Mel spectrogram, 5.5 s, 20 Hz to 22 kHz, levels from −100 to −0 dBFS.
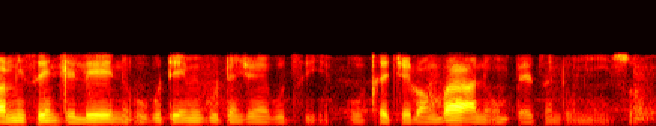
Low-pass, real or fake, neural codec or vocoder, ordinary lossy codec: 3.6 kHz; real; none; Opus, 24 kbps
